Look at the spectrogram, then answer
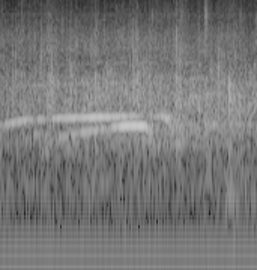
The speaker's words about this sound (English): Can we give the mothers in the house a hand clap offering?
